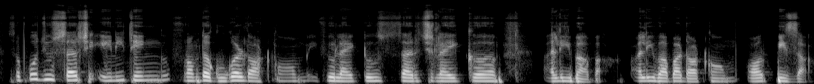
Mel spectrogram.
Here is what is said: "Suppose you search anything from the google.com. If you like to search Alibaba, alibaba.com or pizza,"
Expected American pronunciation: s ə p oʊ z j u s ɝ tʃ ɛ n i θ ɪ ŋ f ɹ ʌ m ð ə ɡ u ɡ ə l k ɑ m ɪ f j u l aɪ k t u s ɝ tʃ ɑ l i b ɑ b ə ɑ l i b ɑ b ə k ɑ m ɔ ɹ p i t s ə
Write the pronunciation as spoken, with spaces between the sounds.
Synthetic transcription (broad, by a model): s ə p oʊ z j u s ɝ tʃ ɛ n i t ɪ ŋ f ɹ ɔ m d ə ɡ u ɡ ə l k ɑ m ɪ f j u l aɪ k t u s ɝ tʃ ɑ l i b ɑ b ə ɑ l i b ɑ b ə k ɑ m ɔ ɹ p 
